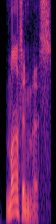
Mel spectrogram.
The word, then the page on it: Martinmas: British English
